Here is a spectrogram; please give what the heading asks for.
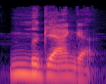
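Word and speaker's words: Mganga: mask is good on my Ganga yeah that is his name and that's how you pronounce it I already know that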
